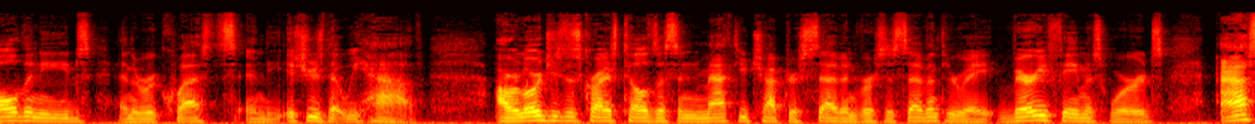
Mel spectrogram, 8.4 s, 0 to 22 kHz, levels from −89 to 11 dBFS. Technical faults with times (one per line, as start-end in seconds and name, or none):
none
